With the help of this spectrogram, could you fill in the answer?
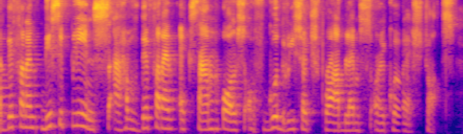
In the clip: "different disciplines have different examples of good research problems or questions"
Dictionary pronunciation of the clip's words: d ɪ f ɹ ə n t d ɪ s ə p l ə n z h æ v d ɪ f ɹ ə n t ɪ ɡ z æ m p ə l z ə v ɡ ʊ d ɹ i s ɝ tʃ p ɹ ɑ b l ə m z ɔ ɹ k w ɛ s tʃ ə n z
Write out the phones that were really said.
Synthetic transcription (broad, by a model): d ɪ f ɹ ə n t d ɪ s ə p l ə n s h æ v d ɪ f ɹ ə n t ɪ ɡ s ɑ m p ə l s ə f ɡ ʊ d ɹ i s ɝ tʃ p ɹ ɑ b l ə m s ɔ ɹ k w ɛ s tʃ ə n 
